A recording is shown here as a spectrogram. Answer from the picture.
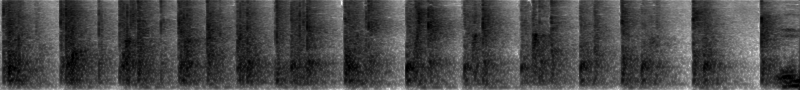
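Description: Hands clapping in a quick, steady rhythm, several claps a second, stopping just before the end.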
